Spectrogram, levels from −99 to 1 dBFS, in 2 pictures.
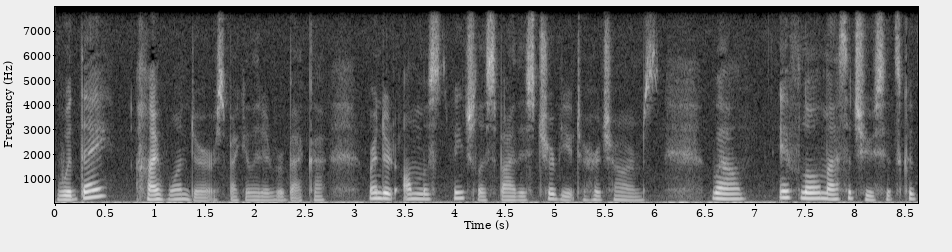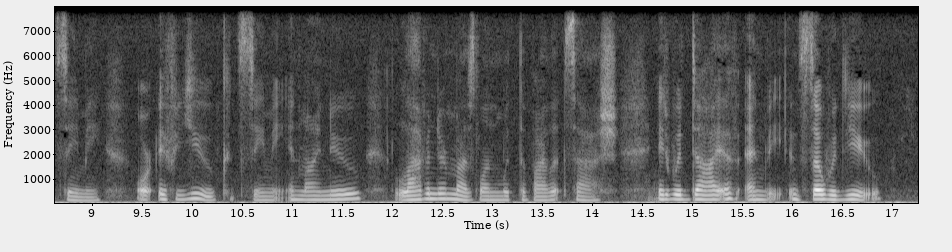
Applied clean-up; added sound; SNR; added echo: none; none; none; none.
